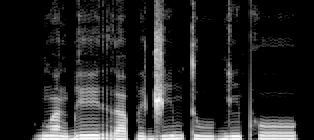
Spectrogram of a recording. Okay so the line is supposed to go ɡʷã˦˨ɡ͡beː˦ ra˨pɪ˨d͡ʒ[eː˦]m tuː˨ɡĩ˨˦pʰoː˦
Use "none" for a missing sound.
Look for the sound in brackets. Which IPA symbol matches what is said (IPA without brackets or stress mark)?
iː˦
